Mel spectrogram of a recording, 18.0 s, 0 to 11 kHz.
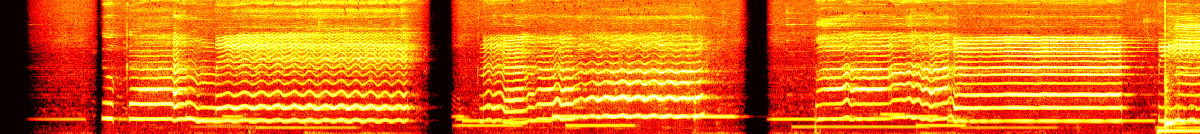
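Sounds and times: woman singing ornamented melody: 0:01.5 - 0:06.2, 0:06.9 - 0:11.1, 0:12.2 - 0:18.0
low accompanying notes: 0:17.3 - 0:18.0.

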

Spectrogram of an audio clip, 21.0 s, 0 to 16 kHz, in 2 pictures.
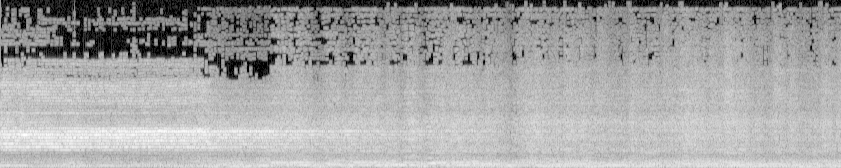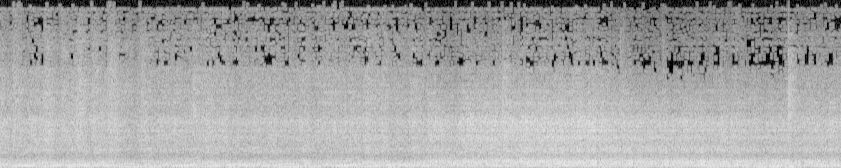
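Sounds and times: pulsing low drone: 0:00.0 - 0:21.0.

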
